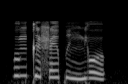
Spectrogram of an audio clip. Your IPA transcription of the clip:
ʊ˥ ŋ t̪ i˥˩ ʂ e˥ ɪ̯ p i˨˩ ŋ m j o˥˩ ʊ̯

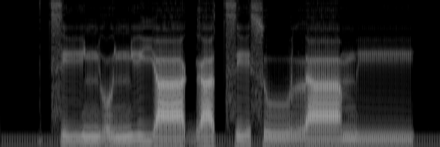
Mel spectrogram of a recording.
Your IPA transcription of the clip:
t͡s iː˨ ɲ o˨ ɲ i˦ j aː˨˦ ɡ a˦ t͡s i˦ s uː˨ l aː˨ m iː˨

